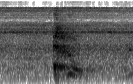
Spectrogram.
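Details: Young boy with a cough, coughing once while receiving home nebulizer steam treatment to thin phlegm and ease the cough: a single short cough against the steady nebulizer hum.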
